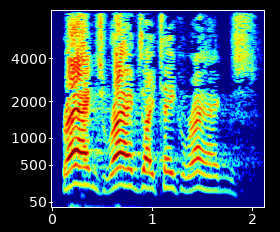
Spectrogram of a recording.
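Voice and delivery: loud, high street cry, slowing on the last words. Acted. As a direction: call out the wares though wounded. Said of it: "cried the sobbing, bleeding".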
